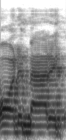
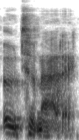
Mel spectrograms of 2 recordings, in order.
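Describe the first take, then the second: First: The first vowel sounds like 'aw'. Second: The first vowel sounds like 'oh'. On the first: "or automatic" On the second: "the A U sound is pronounced as O"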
